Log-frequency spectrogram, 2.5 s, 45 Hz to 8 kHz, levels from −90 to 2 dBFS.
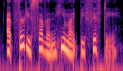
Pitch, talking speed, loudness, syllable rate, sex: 200 Hz, 170 wpm, -19 LUFS, 4.5 syllables/s, female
